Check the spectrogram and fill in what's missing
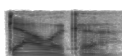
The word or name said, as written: gallica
